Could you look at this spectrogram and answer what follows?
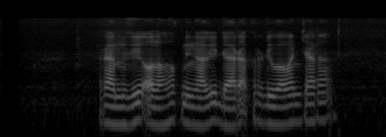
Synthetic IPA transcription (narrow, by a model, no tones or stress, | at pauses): ramziɔ̰lɔɦɔk̚niŋalidaɾa̰kərdiwawaɲt͡ʃaɾa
